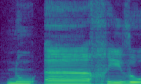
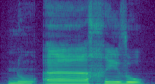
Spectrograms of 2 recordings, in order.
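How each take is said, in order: No difference in how they are said.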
